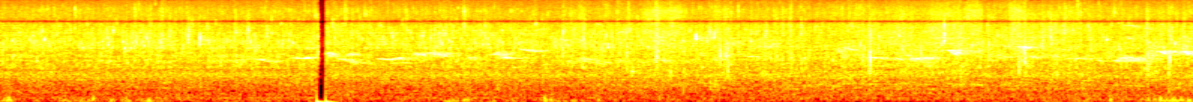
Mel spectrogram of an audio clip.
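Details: Steady hissing background like trickling or pouring water fills the recording, with scattered faint ticks and no clear animal call.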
